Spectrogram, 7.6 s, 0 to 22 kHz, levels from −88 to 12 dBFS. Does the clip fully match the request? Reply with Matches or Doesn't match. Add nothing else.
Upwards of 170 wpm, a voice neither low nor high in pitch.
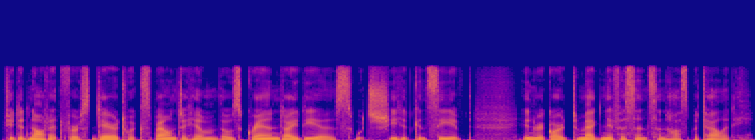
Matches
